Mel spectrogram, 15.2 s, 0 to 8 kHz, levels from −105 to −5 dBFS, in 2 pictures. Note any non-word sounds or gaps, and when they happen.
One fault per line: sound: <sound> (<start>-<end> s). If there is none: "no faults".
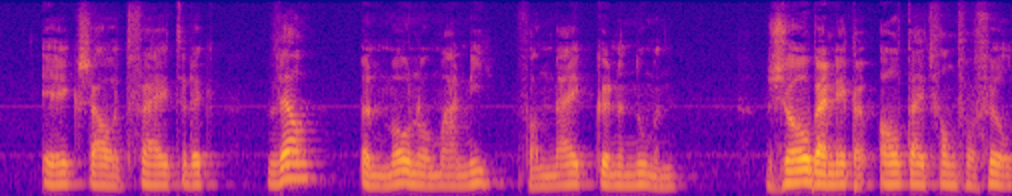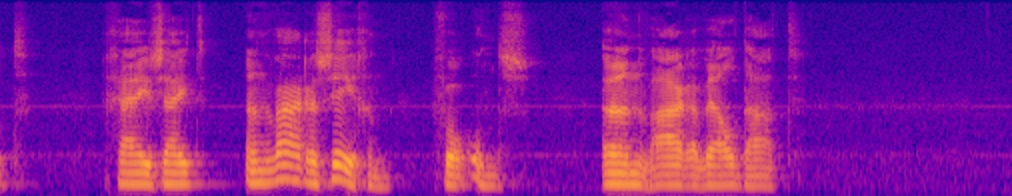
no faults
